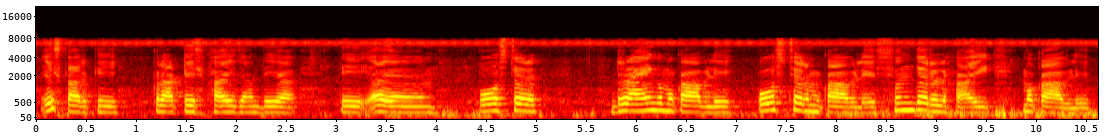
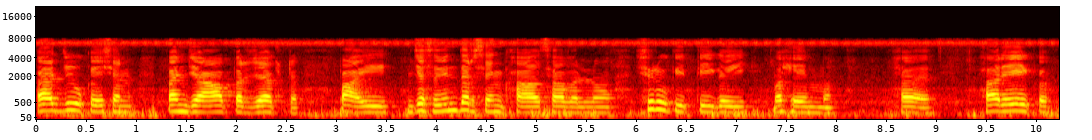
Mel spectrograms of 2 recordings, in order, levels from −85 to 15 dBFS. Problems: constant background noise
